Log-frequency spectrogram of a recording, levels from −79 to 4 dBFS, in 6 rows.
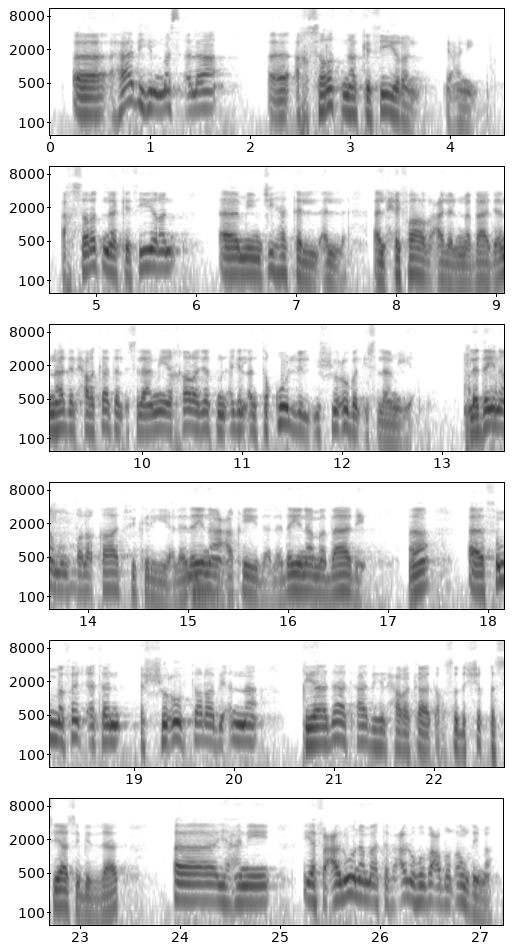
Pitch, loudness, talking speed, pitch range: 140 Hz, -28 LUFS, 105 wpm, 125-165 Hz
